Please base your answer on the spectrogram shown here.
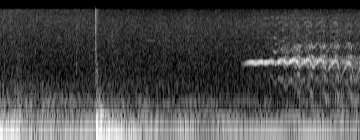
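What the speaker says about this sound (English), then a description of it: "They have horses." A horse in The Walking Dead video game gives a loud, wavering neigh over a low ambient rumble after a sharp knock, its whinny trailing off near the end.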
